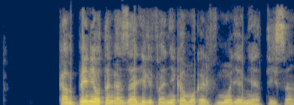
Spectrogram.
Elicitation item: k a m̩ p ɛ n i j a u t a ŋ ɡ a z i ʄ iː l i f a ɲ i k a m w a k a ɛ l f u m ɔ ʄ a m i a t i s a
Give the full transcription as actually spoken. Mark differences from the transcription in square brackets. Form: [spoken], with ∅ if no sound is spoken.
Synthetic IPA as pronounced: k a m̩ p ɛ n i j a u t a ŋ ɡ a z [a] ʄ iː l i f a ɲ i k a m w a k a ɛ l f u m ɔ ʄ a m i a t i s a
